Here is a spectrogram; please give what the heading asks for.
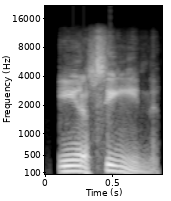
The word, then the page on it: Eocene: American English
